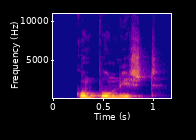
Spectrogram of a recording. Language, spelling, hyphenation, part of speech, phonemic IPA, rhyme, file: Dutch, componist, com‧po‧nist, noun, /ˌkɔm.poːˈnɪst/, -ɪst, Nl-componist.ogg
- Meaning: composer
